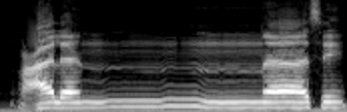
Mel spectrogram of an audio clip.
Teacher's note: نون مشدد پہ غنہ ہوگا اور الف مدہ کو لمبا کریں گے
